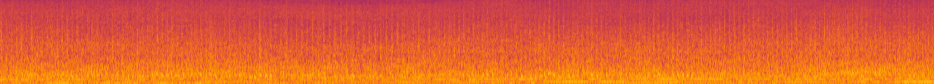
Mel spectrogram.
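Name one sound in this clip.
A helicopter's rotor blades thump steadily close by.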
